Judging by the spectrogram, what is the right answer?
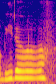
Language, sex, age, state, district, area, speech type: Assamese, female, 45-60, Assam, Dibrugarh, rural, spontaneous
